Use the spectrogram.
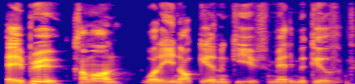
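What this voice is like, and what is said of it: Poor put-on South African accent. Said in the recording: “That's a terrible accent.”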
